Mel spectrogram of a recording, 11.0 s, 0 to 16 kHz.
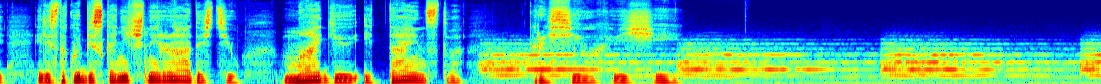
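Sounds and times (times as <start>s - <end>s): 
speech: 0.0s - 6.9s
tower clock bell tolling to strike midnight: 4.7s - 11.0s.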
